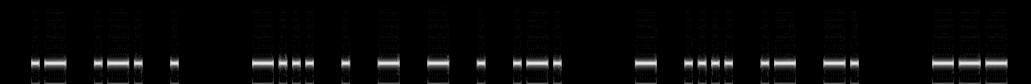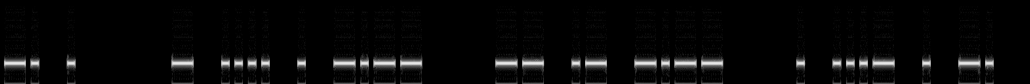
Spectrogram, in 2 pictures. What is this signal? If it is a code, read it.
Morse code, heard as a keyed tone, about 18 wpm, spaced as for 15 wpm, 1000 Hz. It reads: ARE BETTER THAN ONE THEY MAY EVEN
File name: qotdfiles / 15wpm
